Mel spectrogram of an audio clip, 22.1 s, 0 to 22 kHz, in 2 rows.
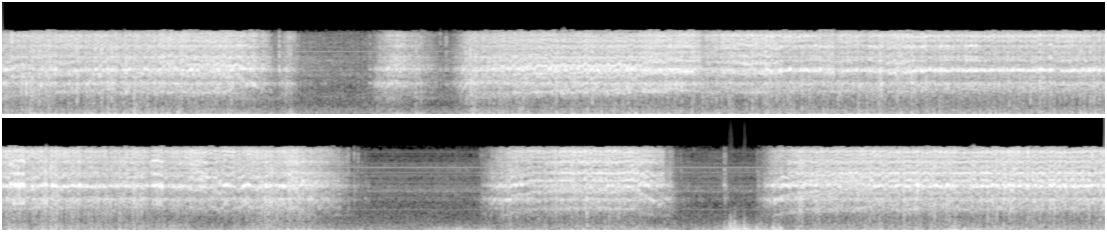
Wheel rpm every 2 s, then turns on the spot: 180, 70, 100, 220, 230, 230, 220, 40, 130, 90, 210.
2-4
